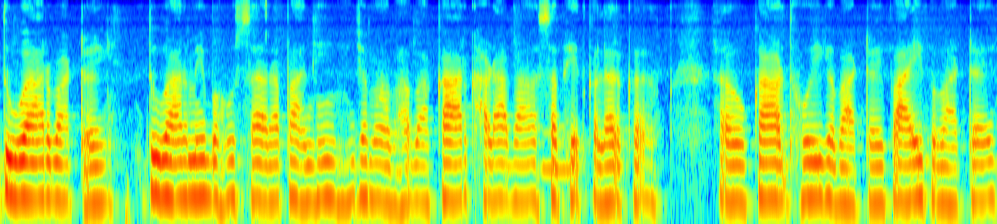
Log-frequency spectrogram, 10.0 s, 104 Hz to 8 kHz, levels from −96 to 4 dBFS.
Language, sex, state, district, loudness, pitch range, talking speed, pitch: Bhojpuri, female, Uttar Pradesh, Ghazipur, -20 LUFS, 165-175 Hz, 140 wpm, 170 Hz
